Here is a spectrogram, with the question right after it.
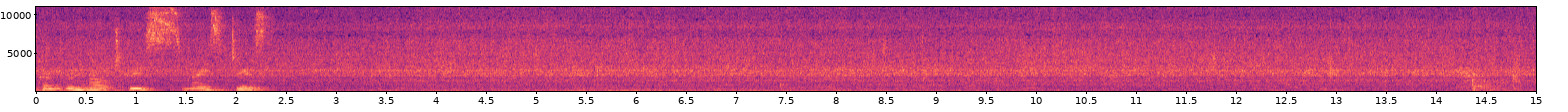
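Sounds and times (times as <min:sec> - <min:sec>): sauce simmering and sizzling: 0:00.0 - 0:15.0.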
